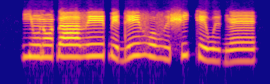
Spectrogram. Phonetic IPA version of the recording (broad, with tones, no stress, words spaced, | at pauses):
jũ˧ɾɔ̃˧ ɗaː˦veː˦ ɓe˨deː˦vo˧vɨ˨ ʃi˦ke˨ wɨ˨ ɡɛ̃˧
